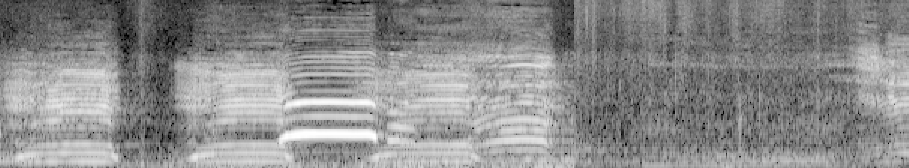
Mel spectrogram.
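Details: Cows with calves coming close to the calling farmer on a grass farm in the Crooked Run Valley, Virginia, in December; repeated arched moos from several animals overlap for four seconds, then fade to a faint low hum.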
